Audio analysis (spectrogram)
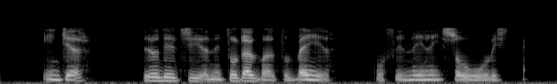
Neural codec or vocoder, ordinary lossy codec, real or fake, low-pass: autoencoder, 22.05 kHz, a latent of 192 numbers a frame, VITS, trained on many speakers; none; fake; 5.4 kHz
